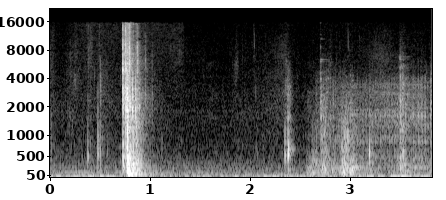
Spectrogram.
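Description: Knocking on a door: one heavy, loud thud, then a quieter knock and low rustling.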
